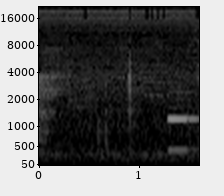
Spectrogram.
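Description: A wired hotel guest-room telephone, model ECG-702, sounds a brief dialing tone near the end after faint handling noise.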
